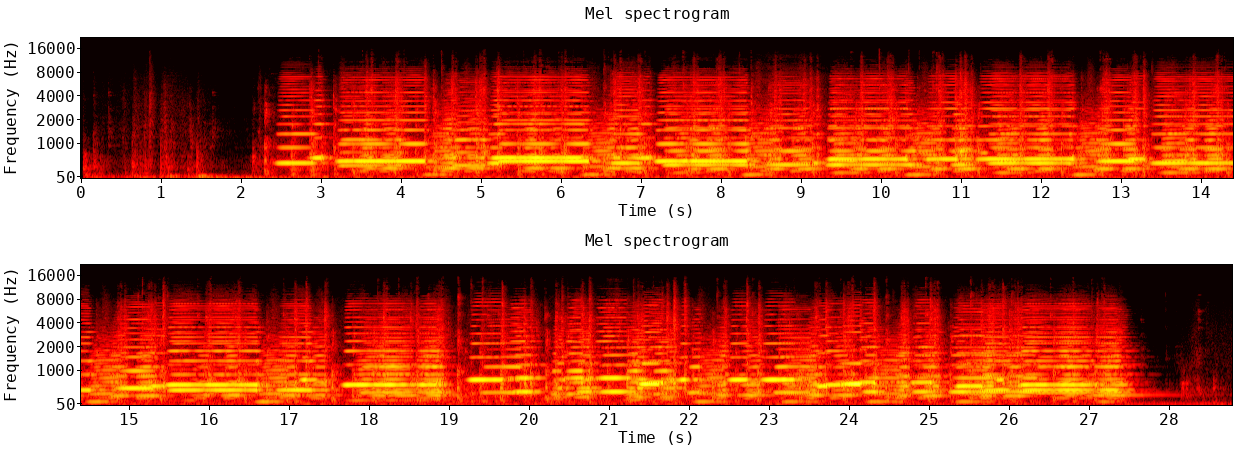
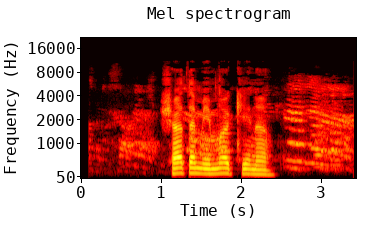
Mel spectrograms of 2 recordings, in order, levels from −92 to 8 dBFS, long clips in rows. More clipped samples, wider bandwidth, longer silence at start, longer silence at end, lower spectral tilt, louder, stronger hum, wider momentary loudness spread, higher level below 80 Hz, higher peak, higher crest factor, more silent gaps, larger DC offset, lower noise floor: neither; about the same, 12 kHz vs 11 kHz; first, 1.45 s vs 0.5 s; first, 1.1 s vs 0.05 s; second, -4.5 dB/octave vs -6 dB/octave; about the same, -22 LUFS vs -22 LUFS; neither; second, 7 LU vs 21 LU; first, -54 dBFS vs -70 dBFS; second, -8 dBFS vs -2 dBFS; second, 14 dB vs 22 dB; neither; neither; first, -55 dBFS vs -43 dBFS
